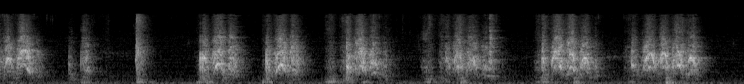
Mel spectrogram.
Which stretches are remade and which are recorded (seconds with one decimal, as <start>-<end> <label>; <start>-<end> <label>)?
0.0-7.4 recorded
